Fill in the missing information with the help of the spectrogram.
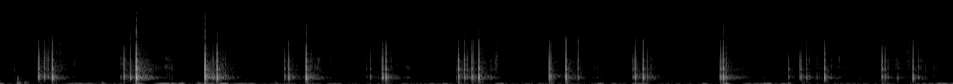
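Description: Fingertips and short nails tap and scratch the glossy cardboard back cover of a hardcover book held in both hands. Quiet, dry clusters of quick taps come in an uneven rhythm, each a soft, hollow thud with a bright nail click and almost no ring. Faint scratching fills the gaps between them.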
